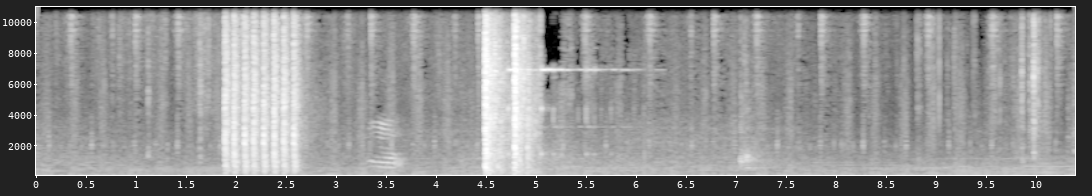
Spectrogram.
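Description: Gunfire over steady background music: a rapid burst of about eight shots about two seconds in, then one loud single shot with a second, smaller one around the middle.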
